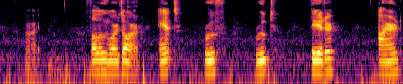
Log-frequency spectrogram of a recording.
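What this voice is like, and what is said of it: North Carolina accent. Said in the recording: “Accent Challenge ... I'm from North Carolina.”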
